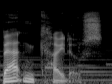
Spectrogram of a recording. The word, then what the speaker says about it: Baten Kaitos: The correct English pronunciation, first and foremost, is Baten Kaitos.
